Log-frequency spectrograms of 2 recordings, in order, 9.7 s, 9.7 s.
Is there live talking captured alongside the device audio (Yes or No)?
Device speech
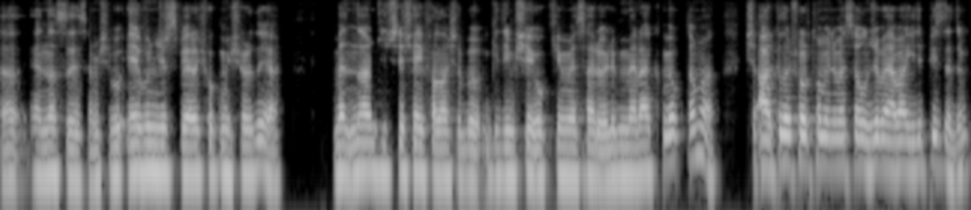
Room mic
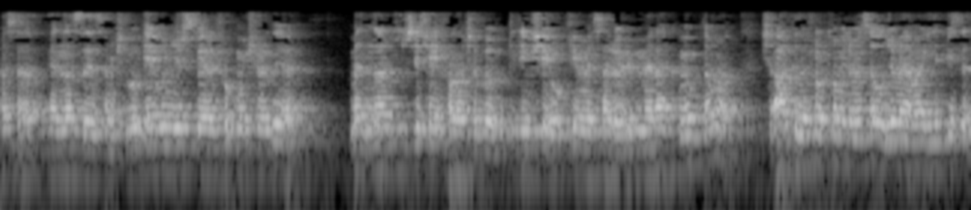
No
